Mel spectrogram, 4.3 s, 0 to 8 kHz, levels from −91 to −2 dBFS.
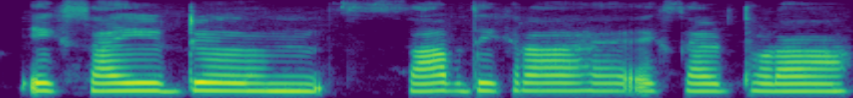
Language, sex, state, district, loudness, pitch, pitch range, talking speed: Hindi, female, Chhattisgarh, Raigarh, -17 LUFS, 230 Hz, 225-235 Hz, 140 wpm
